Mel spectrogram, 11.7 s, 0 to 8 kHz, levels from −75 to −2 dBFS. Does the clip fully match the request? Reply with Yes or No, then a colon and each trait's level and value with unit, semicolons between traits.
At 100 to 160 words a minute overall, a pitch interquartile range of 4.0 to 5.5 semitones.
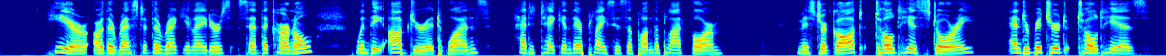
No: average, 155 wpm; narrow, 2.4 semitones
